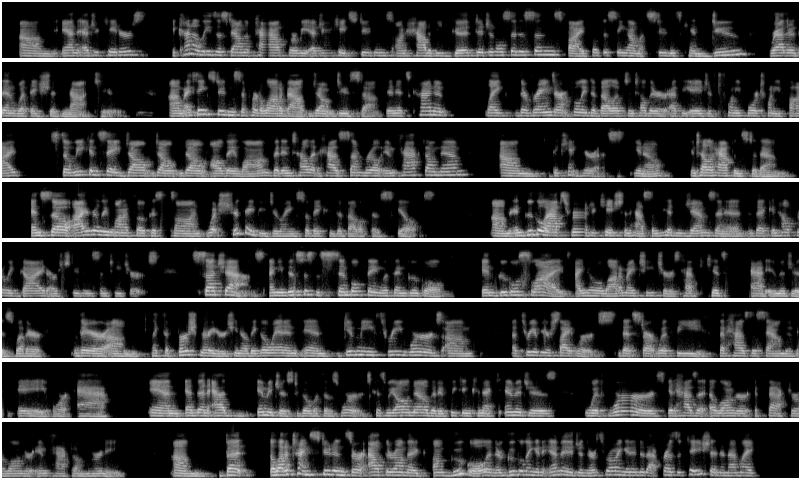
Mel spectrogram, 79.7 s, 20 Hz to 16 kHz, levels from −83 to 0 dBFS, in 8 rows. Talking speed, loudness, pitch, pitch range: 200 wpm, -21 LUFS, 175 Hz, 165-195 Hz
